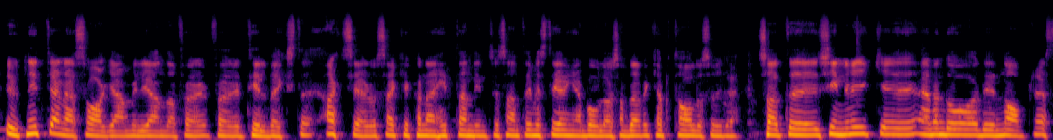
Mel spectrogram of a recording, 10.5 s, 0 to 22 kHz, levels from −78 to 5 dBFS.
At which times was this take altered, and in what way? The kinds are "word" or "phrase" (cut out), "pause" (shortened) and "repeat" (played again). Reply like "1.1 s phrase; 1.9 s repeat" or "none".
4.7 s word; 7.5 s pause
